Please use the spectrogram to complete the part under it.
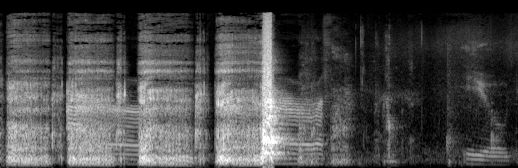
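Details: Martha, a spoiled female Basset Hound, guards her bone and will not share: loud, rough growls in long bursts of about a second each, a sharp snapping bark near the middle, then quieter moments as a person speaks softly in Spanish.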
